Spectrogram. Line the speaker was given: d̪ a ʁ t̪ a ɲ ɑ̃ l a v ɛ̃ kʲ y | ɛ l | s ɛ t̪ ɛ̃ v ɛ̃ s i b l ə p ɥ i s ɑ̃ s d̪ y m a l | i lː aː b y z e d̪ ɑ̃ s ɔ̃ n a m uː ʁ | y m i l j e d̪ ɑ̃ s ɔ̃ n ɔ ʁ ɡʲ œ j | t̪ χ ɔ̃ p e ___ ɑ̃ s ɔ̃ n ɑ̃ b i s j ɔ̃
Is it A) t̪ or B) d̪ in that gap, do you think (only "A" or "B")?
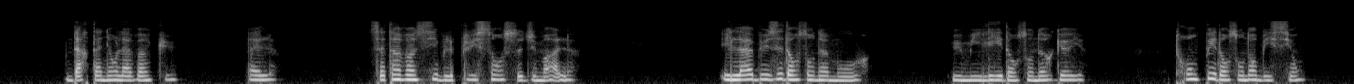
B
